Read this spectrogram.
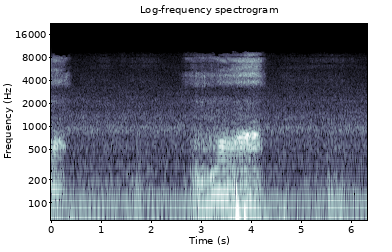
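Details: One rough, rattling snore on breathing in, over a quiet room background, recorded during sleep with the SnoreLab smartphone app; snoring.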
